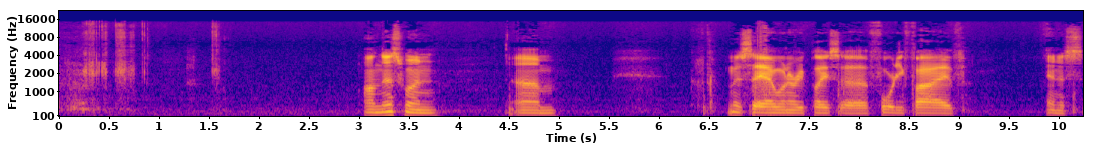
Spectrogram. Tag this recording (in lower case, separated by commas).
speech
